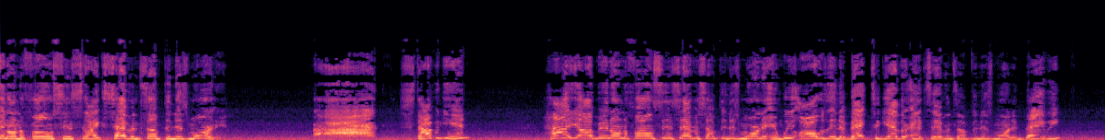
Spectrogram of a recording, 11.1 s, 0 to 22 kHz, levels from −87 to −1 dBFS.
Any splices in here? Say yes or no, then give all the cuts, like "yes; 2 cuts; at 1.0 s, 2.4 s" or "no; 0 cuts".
no; 0 cuts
